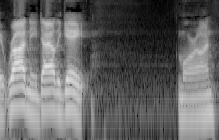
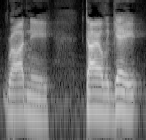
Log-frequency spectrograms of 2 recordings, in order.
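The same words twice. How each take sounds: First: Loud, insulting order to a colleague; exasperated command. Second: Said in the usual way. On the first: Acted. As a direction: bark it at someone slow to obey. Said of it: "I would say". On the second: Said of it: "if my tag was, uh, like".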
